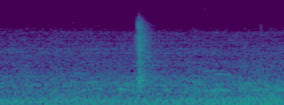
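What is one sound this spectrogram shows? A football is kicked with a dull thud on grass.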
